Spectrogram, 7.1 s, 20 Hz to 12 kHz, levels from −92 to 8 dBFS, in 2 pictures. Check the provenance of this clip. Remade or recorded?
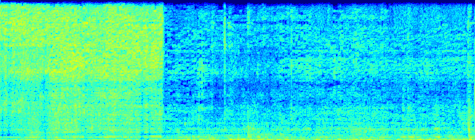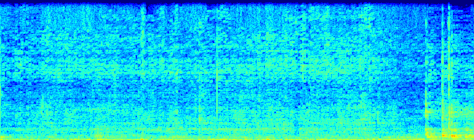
remade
